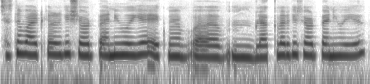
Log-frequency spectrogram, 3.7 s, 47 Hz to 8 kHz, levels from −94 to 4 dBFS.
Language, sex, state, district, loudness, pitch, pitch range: Hindi, female, Uttarakhand, Uttarkashi, -27 LUFS, 275 Hz, 260-285 Hz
